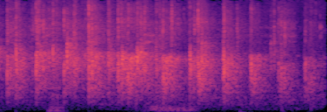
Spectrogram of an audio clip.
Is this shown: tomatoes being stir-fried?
no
